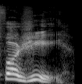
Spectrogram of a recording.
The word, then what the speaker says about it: Vaugier: When Elizabeth Robinson, played by Emmanuel Vaugier. One moment, please. – You're going to look up her pronunciation? – No, it's Vaugier.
